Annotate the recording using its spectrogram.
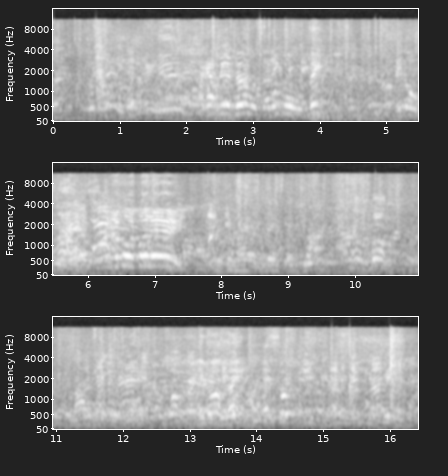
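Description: Several men talk and call out across an open field outdoors.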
